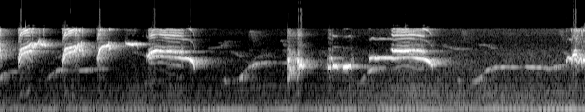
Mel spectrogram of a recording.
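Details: Oriental magpie-robin of the black-breasted type, recorded as 'gacor' song to prompt caged kacer birds: fast rising whistles in a quick series, then slower liquid upslurred notes over a low hum.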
